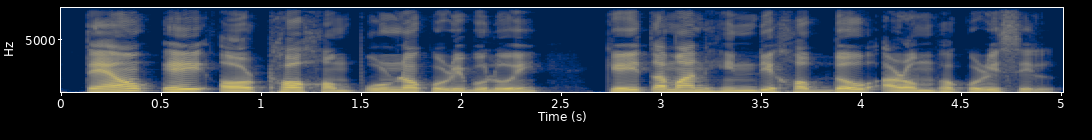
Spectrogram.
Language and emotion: Assamese, neutral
